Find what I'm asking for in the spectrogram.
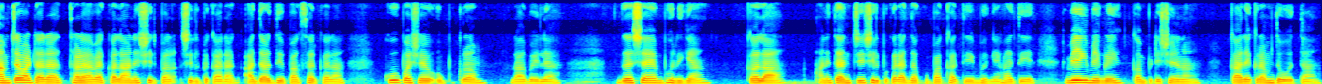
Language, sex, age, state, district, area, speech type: Goan Konkani, female, 18-30, Goa, Canacona, rural, spontaneous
